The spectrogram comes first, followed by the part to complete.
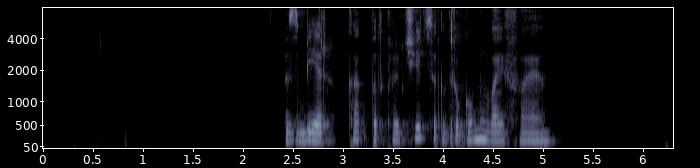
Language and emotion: Russian, neutral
